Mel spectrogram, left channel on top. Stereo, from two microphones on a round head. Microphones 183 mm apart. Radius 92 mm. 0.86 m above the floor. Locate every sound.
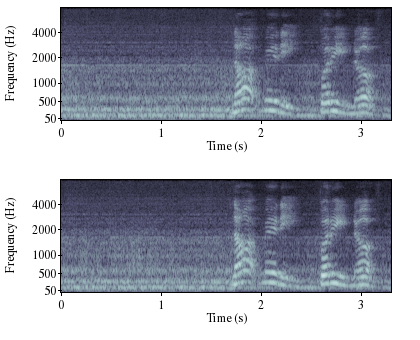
1.7 s a woman speaking: 55° right (ahead or behind), 1.4 m; by 3.2 s 5° right (ahead or behind), 0.5 m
